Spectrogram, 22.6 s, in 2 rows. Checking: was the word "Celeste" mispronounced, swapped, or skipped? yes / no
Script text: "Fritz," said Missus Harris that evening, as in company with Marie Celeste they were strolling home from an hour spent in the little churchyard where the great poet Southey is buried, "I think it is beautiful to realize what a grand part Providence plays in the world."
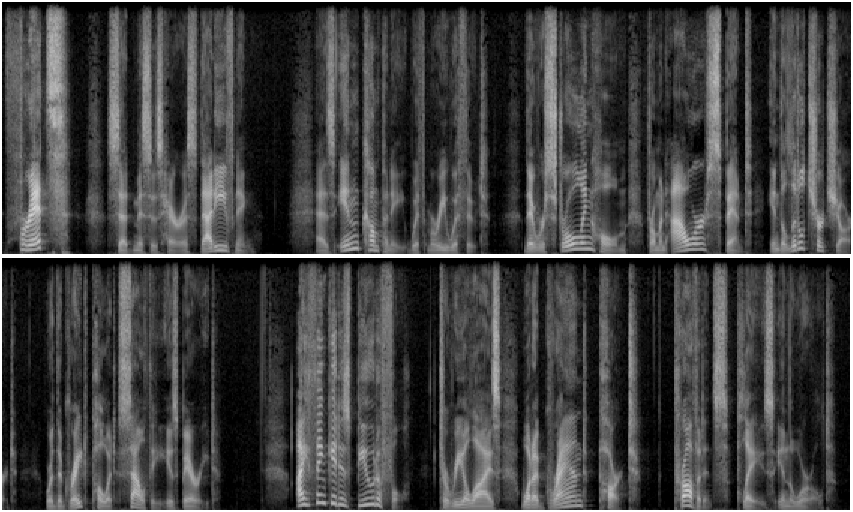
yes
